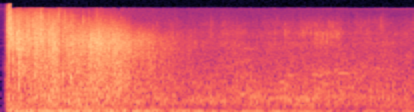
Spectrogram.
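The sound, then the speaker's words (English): A car bomb goes off right outside: a sudden, powerful explosion, a heavy boom that hits at once and rolls into a loud, rumbling roar that slowly fades over a couple of seconds. “That sounded like an explosion right outside.”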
